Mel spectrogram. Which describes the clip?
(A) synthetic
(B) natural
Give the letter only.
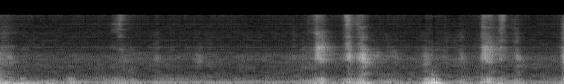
A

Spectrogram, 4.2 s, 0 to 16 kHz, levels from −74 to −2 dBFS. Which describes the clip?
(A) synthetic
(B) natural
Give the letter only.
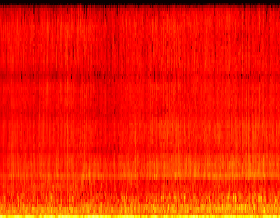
A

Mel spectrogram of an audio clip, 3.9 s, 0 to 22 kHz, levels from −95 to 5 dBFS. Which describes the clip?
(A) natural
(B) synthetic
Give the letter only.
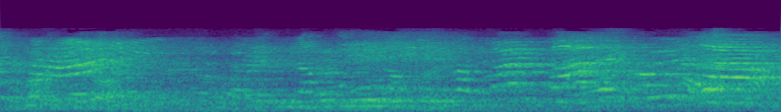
A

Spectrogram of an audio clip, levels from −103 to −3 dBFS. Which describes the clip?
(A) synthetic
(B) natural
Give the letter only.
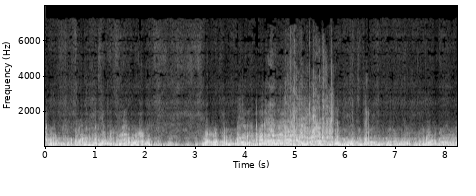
A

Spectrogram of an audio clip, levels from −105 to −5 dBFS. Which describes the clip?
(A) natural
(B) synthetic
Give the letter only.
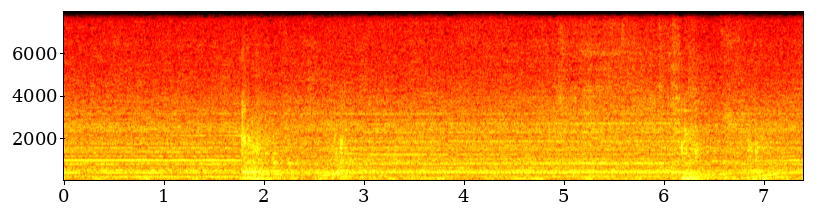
A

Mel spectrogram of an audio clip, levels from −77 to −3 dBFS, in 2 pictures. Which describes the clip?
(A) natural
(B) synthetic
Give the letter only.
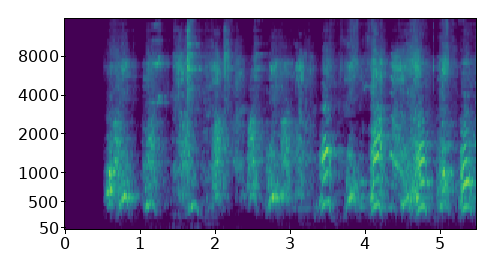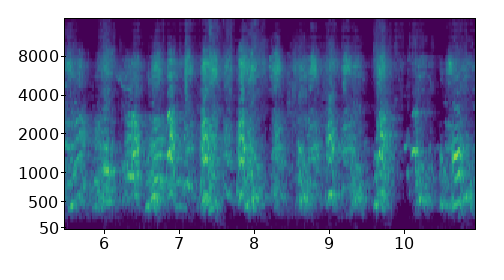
A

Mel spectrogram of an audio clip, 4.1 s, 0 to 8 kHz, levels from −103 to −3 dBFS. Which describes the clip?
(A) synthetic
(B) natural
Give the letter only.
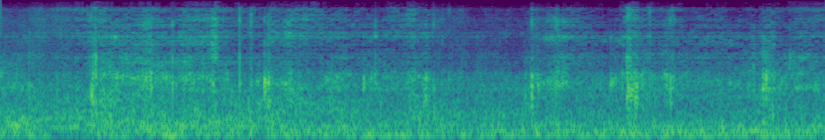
A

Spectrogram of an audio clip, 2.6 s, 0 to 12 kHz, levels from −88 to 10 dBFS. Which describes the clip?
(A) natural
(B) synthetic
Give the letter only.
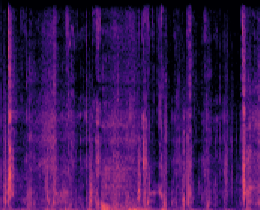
A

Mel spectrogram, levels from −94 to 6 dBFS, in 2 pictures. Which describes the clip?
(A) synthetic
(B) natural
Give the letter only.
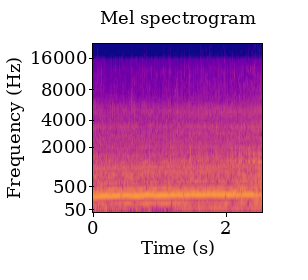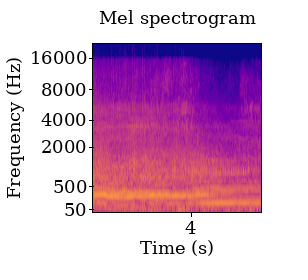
A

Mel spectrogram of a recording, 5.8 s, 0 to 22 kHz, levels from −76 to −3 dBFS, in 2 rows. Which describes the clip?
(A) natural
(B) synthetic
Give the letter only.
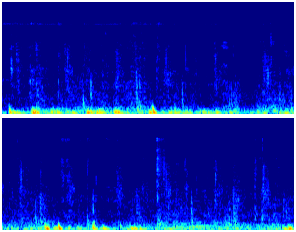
A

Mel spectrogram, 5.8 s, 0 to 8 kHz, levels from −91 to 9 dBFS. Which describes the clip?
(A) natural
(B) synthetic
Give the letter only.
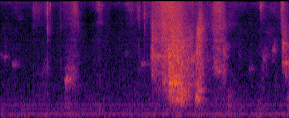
B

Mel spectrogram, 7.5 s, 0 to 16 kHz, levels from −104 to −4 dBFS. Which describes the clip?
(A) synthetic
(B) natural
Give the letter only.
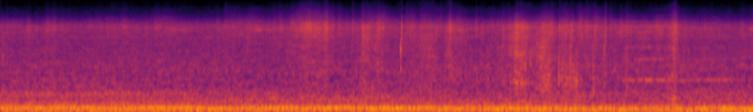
A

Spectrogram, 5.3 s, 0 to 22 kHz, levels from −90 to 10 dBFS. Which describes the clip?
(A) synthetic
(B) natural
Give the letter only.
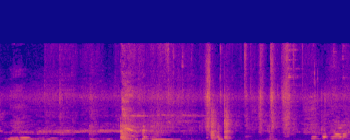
B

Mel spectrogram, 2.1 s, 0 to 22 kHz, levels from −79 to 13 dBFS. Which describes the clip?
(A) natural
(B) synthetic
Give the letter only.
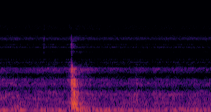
B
